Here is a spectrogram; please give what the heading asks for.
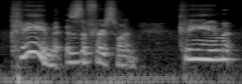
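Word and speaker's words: Krim: see it's okay cream is the first one cream k r i m cream whom hu M pronounced whom and then so you could do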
